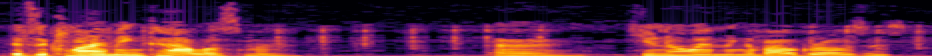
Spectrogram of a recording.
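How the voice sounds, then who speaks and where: Jittery bookkeeper, muffled old radio. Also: male voice, on the high side, animated, brisk, bright, forceful tone. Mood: shy, nervous. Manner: hesitant, stammering, defensive. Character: meek, jittery, touchy male bookkeeper, henpecked daydreamer. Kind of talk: 1940s radio drama acting with first-person narration. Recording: muffled vintage radio broadcast.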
